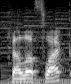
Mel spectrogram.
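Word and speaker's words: Béla Fleck: highlight highlight and you remember that's how it's pronounced and it's bella bella fleck for the banjo player north african capital bomb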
